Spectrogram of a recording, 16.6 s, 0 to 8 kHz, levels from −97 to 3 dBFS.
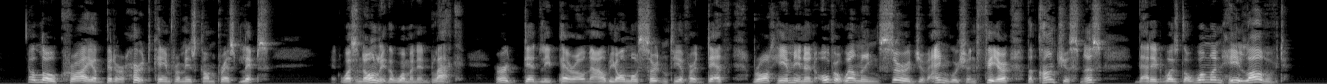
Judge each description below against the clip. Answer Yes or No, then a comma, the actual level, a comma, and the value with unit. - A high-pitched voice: No, medium, 155 Hz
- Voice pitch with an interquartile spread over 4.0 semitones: Yes, average, 5.1 semitones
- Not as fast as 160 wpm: No, average, 170 wpm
